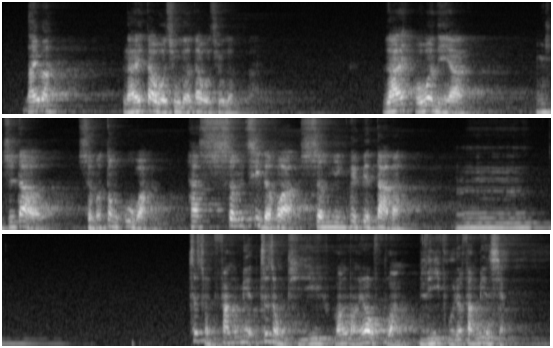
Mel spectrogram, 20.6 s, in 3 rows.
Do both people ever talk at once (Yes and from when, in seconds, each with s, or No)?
No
